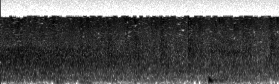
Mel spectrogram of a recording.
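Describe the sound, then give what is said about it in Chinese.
A crowd applauds with dense, continuous clapping that blurs into a steady, rain-like roar, holding an even loudness for the whole stretch with no voices over it. “你们现在知道师父要掌声是这么要来的”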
